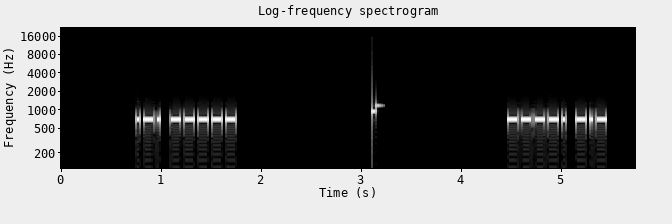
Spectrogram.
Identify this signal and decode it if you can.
Morse code, heard as a keyed tone, about 36 wpm, 700 Hz. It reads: R0 9K
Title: Single-Letter Single-Number 35wpm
